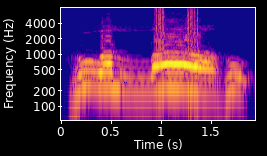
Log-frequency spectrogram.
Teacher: لام کے اوپر کھڑا زبر ہے، ایک الف کے برابر لمبا کر کے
